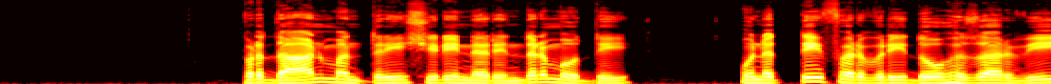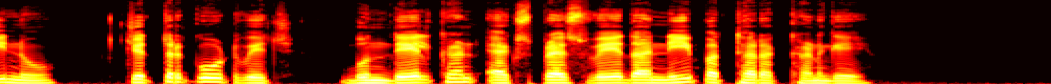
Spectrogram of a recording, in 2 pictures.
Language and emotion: Punjabi, neutral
